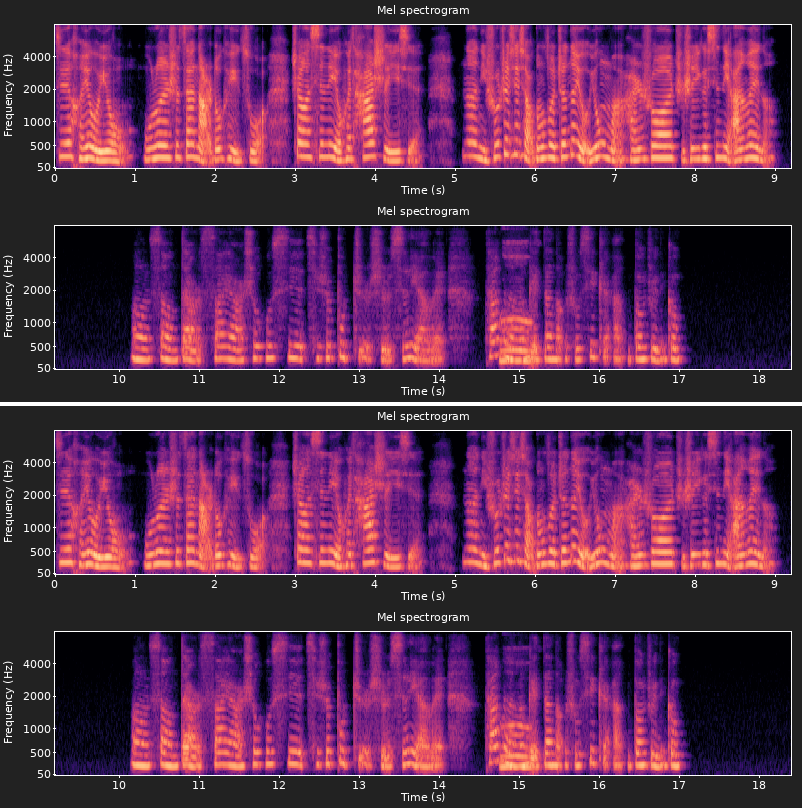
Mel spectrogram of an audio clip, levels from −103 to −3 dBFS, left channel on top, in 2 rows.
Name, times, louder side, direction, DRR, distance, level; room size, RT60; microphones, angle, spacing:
voice 1, 0.0-9.0 14.7-15.3, left 3 dB, 85° left, 0.6 m, -23 dB
voice 2, 10.1-17.0, right 2 dB, 85° right, 0.5 m, -27 dB
2.4 x 2.1 x 3.3 m
head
